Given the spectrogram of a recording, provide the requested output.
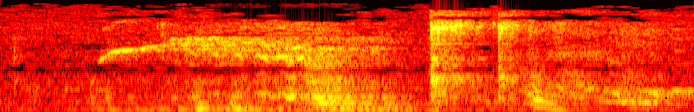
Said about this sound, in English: And what was that? It's funny. It almost sounded like a horse.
